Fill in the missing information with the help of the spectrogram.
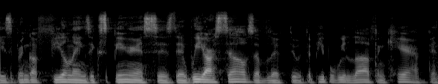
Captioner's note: none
